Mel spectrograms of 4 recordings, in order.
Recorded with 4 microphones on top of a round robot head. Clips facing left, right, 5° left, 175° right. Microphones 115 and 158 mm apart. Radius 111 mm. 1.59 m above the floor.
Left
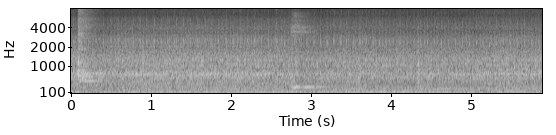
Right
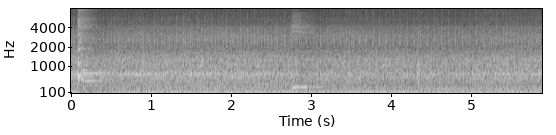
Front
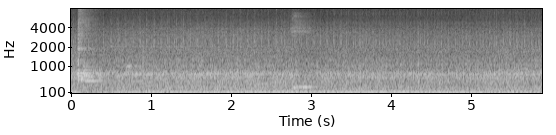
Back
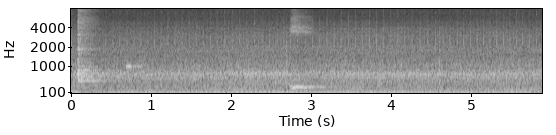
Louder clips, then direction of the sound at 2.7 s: Right 3 dB, back 5 dB; 160° right.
